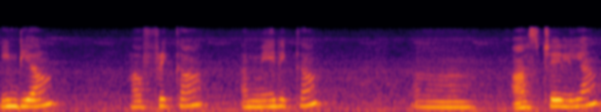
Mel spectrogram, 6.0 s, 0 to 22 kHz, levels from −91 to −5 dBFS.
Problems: constant background noise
